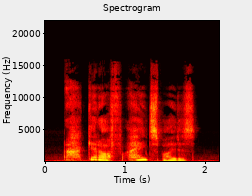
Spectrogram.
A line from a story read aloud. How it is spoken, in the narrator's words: squealed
